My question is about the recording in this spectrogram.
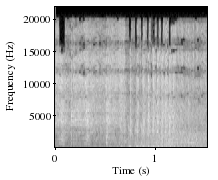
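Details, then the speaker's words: Classic Husqvarna lawn tractor, after rewiring the starter to the key switch with a direct battery feed to the light switch: brief cranking, then it catches and settles into a steady running note; clean start. "fired up now. Now I can use the key, but the only thing is the key doesn't always work, so to turn it off, I shut the lights off."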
